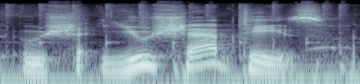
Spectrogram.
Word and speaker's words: ushabti: to need to use Ushabtis. I actually had no idea how to pronounce that properly until I researched it. It's actually Ushabti.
